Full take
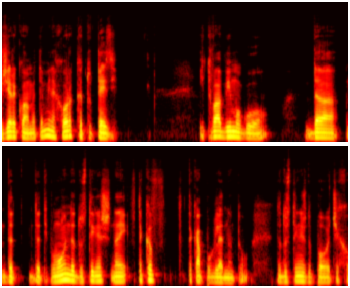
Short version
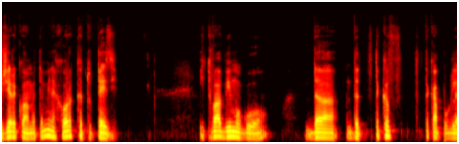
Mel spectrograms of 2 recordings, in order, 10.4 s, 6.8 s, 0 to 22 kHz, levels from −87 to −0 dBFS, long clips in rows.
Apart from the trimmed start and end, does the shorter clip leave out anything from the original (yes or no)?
yes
